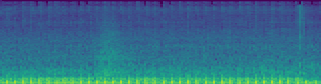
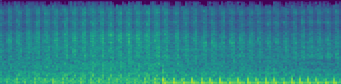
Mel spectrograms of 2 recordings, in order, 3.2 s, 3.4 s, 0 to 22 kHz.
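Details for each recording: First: Sniper 155 bored to 175cc, 22,000 km, after swapping the stock cam chain tensioner for a manual tensioner: the single-cylinder thumps steadily at about four pulses a second with a brief blip, no ticking, now quiet and healthy. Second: Suzuki Sniper 155 bored to 175cc, idling before repair: a steady single-cylinder thump with a loose, busy clatter on top. The stock cam chain tensioner spring is worn out, letting the chain rattle.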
